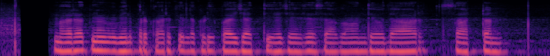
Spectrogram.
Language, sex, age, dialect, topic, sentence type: Hindi, male, 18-24, Awadhi Bundeli, agriculture, statement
